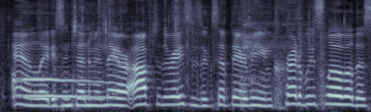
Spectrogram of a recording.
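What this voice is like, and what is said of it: Announcer-style radio voice. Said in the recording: “doing a radio voice”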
